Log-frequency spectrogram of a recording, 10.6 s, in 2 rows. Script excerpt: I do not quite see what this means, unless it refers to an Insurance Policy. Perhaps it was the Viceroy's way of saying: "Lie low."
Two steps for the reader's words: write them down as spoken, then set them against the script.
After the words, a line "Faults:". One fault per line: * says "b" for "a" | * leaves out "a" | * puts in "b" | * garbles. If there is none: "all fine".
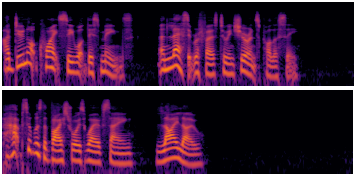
I do not quite see what this means, unless it refers to Insurance Policy. Perhaps it was the Viceroy's way of saying: "Lie low."
Faults:
* leaves out "an"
